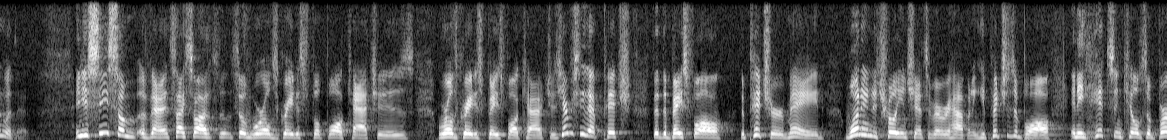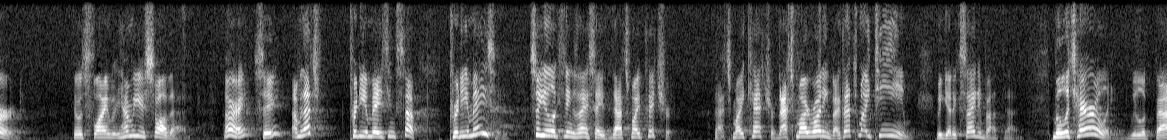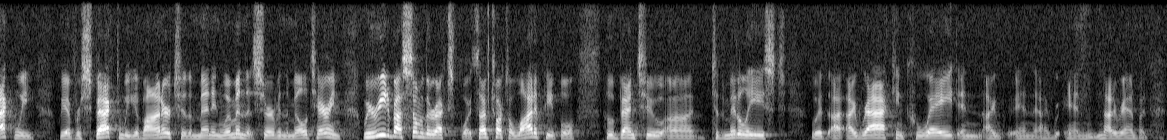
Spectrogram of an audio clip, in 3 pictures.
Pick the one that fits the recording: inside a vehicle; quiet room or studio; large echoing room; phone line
large echoing room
